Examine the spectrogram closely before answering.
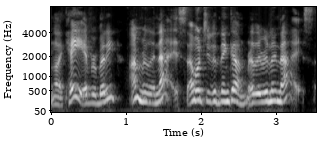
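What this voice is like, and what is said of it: Showy sing-song put-on voice. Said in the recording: “What's that accent? ... sung and dance, you know, jazz hands all the time”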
